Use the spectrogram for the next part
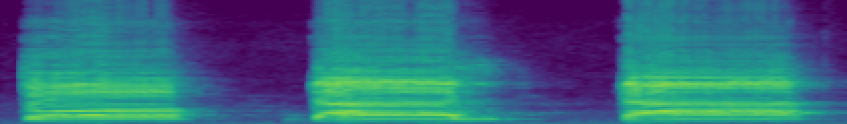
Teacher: জিহ্বার আগা সামনের উপরের 2 দাঁতের গোড়ার সঙ্গে লাগাইয়া ত দাল তা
